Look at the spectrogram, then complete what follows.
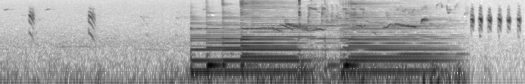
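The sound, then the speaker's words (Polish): A male bird of prey, carrying a small prey animal clutched in its talons near its nest, calls loudly overhead in a sustained, harsh, strained cry, ending with a quick series of short repeated notes. A couple of faint brief chirps come first. No voices. “Słychać ptaka w ogóle.”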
